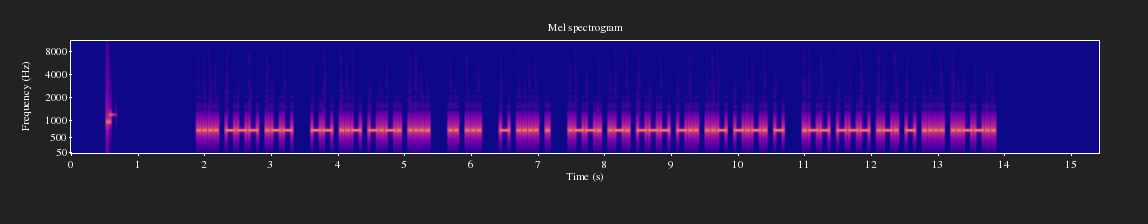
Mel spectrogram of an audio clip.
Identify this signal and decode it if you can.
Morse code, heard as a keyed tone, about 28 wpm, 700 Hz. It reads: HOW MUCH IS THE PRODUCT WORTH?
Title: Sentences from Top 1000 Words - Review Part 2 - 28wpm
